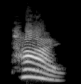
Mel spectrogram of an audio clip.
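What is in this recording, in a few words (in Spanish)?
"太", chino mandarin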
